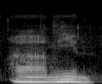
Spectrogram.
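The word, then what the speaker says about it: آمين: saat i'tidal dan istiftah pengucapan Amin yang benar adalah Amin a-nya dua harakat A minnya itu bisa sampai en harakat karena A itu mad asli kalau min itu Mad Arid l sukun Iya Mad asli dua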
